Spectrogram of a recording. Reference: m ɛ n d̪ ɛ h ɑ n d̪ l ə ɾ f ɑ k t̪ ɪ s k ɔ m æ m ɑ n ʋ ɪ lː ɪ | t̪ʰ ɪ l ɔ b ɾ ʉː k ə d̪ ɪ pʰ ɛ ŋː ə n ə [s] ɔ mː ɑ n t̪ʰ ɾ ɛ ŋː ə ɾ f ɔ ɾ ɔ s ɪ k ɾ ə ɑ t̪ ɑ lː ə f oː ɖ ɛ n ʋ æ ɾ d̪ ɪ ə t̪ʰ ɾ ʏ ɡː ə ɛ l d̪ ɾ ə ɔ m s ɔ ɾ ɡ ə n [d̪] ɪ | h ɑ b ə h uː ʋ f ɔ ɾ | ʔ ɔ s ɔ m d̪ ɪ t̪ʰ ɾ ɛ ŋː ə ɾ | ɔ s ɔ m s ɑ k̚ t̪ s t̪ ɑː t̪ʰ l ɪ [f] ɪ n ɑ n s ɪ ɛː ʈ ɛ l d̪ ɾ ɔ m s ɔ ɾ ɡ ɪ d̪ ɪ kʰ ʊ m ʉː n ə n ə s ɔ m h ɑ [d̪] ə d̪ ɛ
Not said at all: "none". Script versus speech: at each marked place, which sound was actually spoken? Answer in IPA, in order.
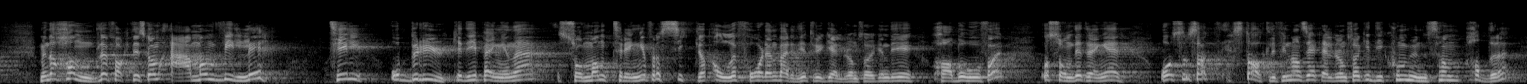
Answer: s, d̪, f, d̪ː

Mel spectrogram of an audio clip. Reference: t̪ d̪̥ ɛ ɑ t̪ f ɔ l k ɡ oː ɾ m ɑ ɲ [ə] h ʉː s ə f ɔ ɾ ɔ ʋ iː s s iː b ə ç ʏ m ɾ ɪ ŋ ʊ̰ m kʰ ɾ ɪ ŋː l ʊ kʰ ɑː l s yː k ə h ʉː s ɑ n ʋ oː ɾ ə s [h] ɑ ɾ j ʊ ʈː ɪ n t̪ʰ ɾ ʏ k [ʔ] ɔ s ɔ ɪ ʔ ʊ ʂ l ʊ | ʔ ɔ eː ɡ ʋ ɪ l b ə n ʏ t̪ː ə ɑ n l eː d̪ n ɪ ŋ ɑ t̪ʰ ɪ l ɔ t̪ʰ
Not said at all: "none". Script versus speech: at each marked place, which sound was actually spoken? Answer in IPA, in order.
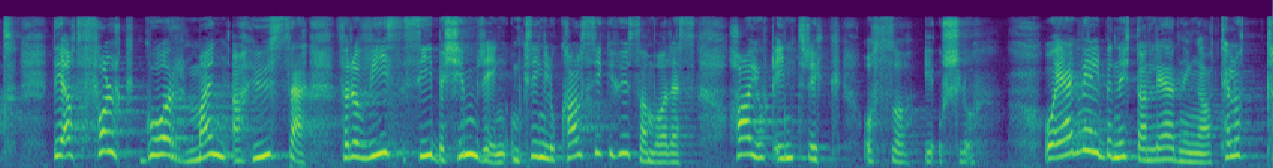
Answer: ɑ, h, ʔ

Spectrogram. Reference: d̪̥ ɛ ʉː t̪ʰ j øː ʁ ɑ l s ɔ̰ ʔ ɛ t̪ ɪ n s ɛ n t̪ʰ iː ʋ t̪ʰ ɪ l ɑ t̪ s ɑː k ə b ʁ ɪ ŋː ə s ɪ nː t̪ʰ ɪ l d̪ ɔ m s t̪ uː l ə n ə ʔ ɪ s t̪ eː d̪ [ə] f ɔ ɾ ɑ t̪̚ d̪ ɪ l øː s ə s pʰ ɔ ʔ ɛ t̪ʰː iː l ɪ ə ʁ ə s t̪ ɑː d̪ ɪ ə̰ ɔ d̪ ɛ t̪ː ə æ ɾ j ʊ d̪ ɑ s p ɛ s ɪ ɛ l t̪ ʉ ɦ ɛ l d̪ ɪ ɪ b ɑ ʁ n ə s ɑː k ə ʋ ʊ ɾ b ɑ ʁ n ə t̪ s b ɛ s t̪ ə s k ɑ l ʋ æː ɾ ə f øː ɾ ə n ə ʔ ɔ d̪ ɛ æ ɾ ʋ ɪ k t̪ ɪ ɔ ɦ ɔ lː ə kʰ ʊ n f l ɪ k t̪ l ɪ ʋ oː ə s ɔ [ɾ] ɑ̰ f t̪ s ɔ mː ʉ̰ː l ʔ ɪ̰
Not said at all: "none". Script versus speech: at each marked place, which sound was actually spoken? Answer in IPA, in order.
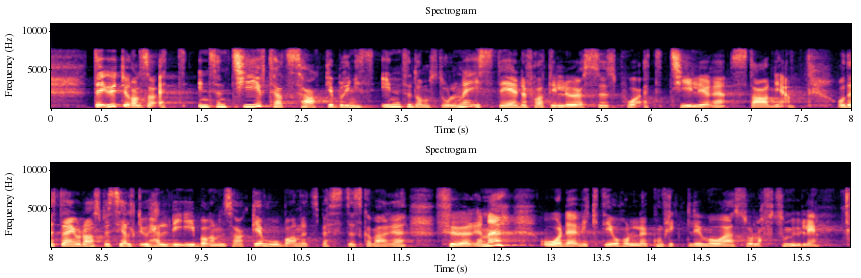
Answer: ə, l

